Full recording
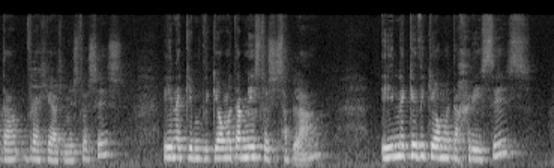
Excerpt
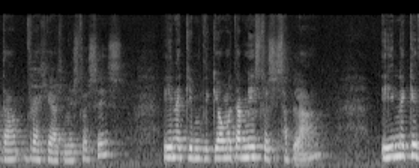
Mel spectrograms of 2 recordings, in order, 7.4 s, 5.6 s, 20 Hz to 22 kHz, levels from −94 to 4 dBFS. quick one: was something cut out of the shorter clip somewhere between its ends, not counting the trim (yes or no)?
no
